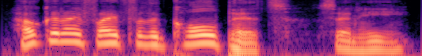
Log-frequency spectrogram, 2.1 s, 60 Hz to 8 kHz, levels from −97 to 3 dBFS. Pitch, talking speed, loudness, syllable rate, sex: 155 Hz, 285 wpm, -17 LUFS, 5.6 syllables/s, male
